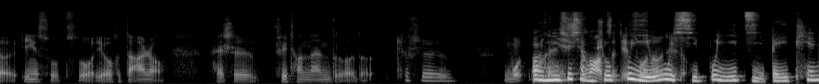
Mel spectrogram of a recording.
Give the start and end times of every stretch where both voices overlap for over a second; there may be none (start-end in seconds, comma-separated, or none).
5.3-6.9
